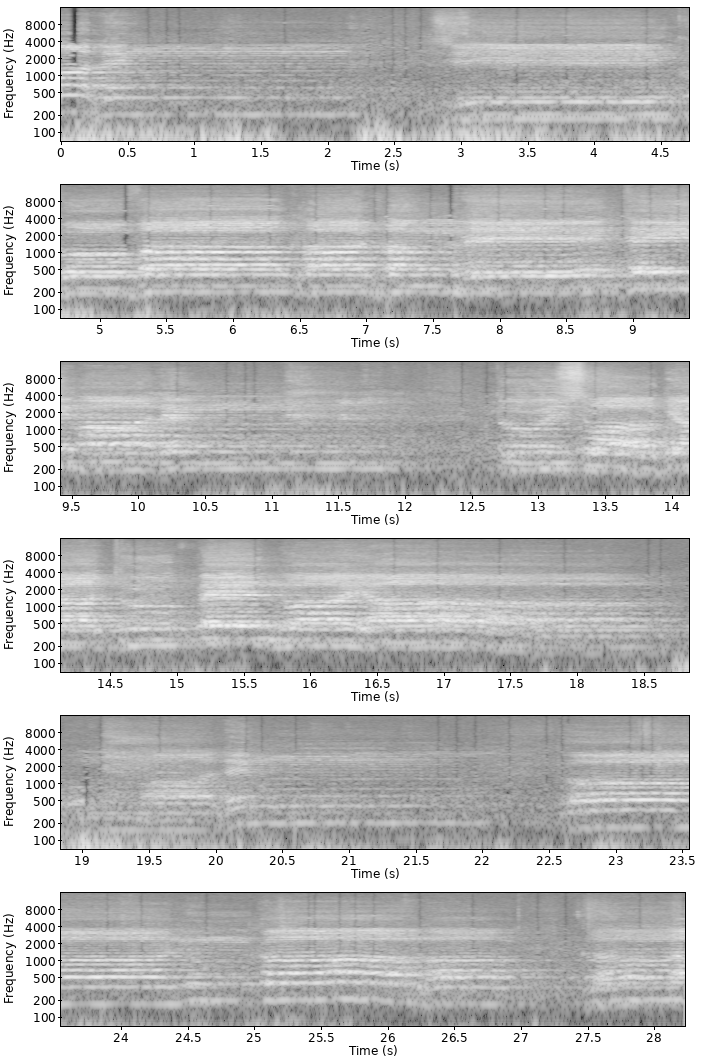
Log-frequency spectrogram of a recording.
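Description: Mixed choir of men's and women's voices singing a choral song together, in long phrases with short breaks between them.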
